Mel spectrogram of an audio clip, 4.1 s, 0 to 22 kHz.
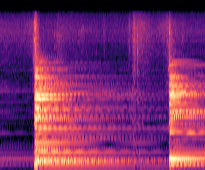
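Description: Piano chords played as accompaniment for the listener to sing the vocal run over: one chord struck about 0.7 s in and held as it fades, then a second chord near the end.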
